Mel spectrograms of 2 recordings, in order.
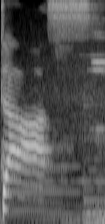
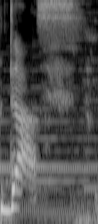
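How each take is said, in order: First: The vowel is an open 'ah' sound. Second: The vowel is a relaxed 'uh' sound. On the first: The speaker calls it wrong. "Don't make it ah" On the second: The speaker calls it right. "Make it uh"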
